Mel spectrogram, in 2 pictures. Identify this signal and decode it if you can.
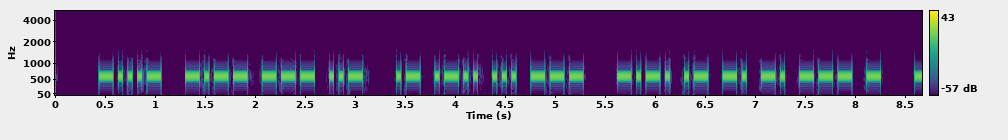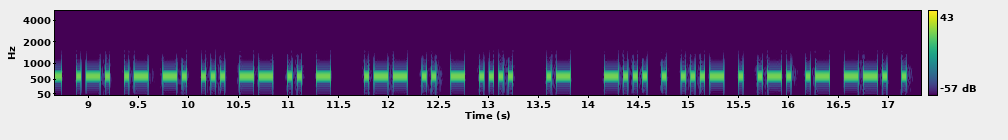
Morse code, heard as a keyed tone, about 25 wpm, 600 Hz. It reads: <BT> YOU ALSO CANNOT TRANSMIT WITH A BEVERAGE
